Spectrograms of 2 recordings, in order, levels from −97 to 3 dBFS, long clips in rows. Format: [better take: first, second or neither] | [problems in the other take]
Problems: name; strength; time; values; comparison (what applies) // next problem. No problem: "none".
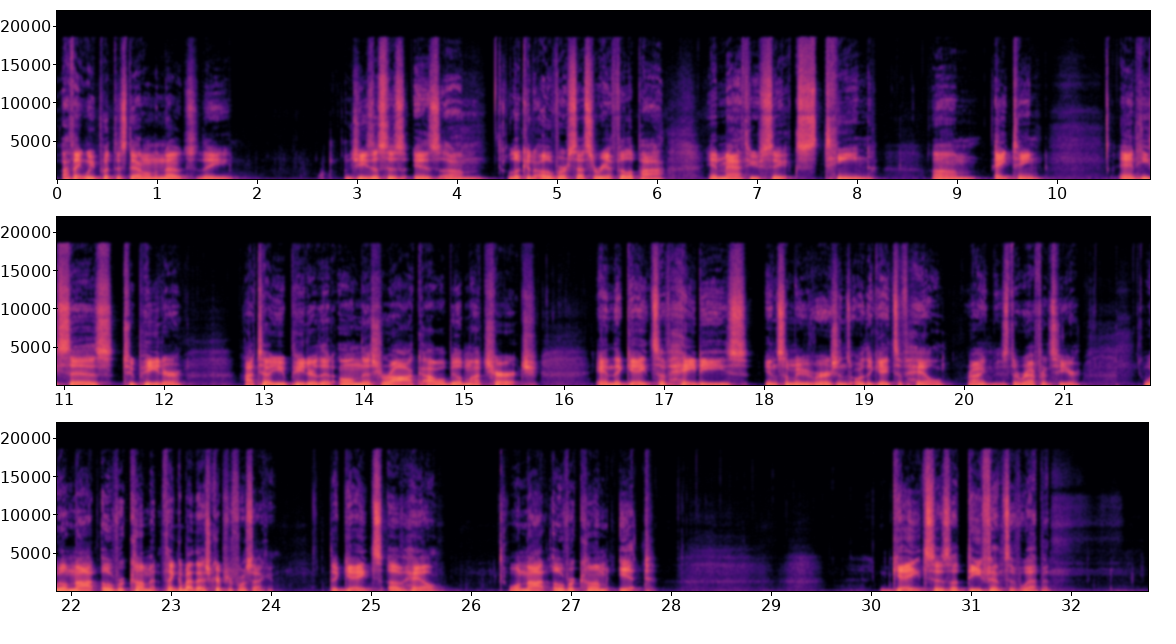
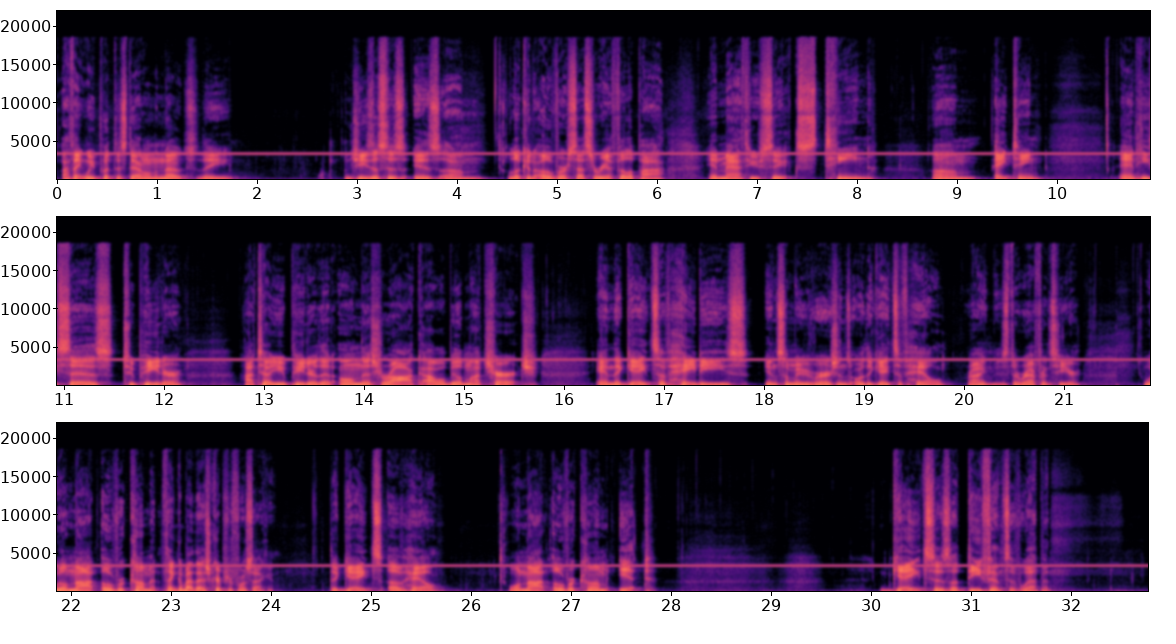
first | high-pitched whine; noticeable; throughout; 3.5 kHz, 10 dB below the speech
